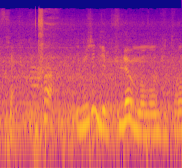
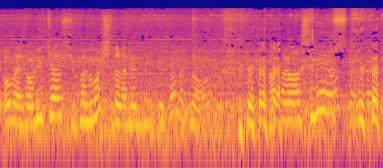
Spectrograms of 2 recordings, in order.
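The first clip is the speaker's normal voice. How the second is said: playful threat; 5 semitones higher, 8 dB louder than usual. Pretend. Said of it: "[name] le menace".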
